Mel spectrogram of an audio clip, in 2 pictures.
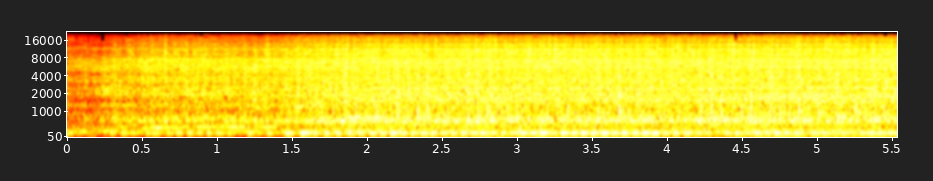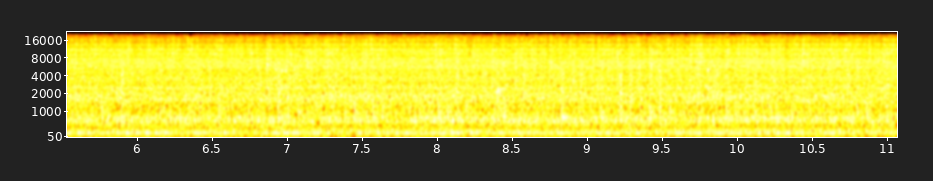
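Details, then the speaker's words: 1958 Viking-engineered Elgin 2468 sewing machine sewing a cam-generated stitch, heard right next to the machine. Steady even whir with fast fine needle ticking, no knocks or grinding: very quiet, normal running. "here right next to the machine, that is about as quiet as you can get for sewing off uh at that stitch level."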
